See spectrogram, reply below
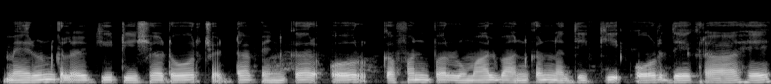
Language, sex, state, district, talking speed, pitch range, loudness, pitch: Hindi, male, Jharkhand, Jamtara, 150 wpm, 100-105 Hz, -15 LUFS, 100 Hz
